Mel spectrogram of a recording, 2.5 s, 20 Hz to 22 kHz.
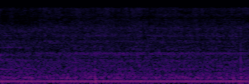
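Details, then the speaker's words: Vintage 1970s Pioneer SX-3500 AM/FM stereo receiver, before cleaning: steady low hum at one pitch with volume up, not from the loudness button, volume control also crackling; hum source not found. "I think the volume is crackling. I hear a slight hum."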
